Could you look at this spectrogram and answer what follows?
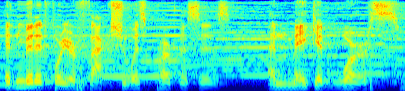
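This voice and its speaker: A solemn, foreboding spirit acted by a man in a radio play. The delivery is slow, declamatory and grave. It rings through a long church reverb over music. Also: medium pitch, lively intonation, natural voice. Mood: grave warning. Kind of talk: live radio play acting.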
